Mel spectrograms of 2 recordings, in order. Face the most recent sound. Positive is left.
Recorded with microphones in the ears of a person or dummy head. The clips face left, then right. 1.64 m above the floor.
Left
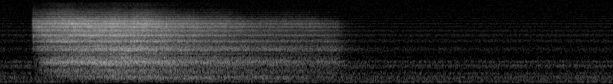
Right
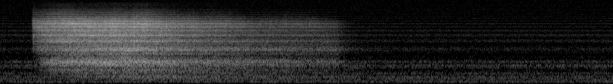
turn(degrees=80)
